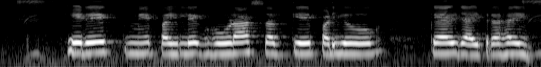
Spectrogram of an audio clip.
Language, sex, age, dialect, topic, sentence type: Magahi, female, 25-30, Western, agriculture, statement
